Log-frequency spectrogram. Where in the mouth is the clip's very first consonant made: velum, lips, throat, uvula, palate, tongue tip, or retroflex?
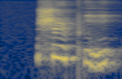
retroflex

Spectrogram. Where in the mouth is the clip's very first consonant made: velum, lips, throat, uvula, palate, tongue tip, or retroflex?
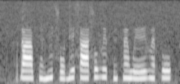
tongue tip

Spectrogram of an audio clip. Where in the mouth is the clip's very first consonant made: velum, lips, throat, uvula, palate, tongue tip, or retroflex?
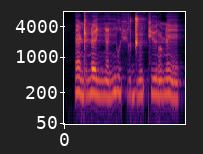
retroflex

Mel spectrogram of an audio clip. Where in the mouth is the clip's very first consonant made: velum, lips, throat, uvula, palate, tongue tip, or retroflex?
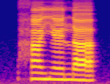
throat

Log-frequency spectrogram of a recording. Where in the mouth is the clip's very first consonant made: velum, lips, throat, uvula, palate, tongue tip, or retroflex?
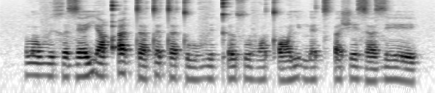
tongue tip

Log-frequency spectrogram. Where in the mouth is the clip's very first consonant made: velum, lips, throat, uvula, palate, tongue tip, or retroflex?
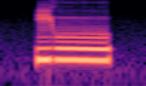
palate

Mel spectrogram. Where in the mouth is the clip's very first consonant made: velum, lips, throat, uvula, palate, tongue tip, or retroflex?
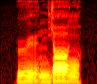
retroflex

